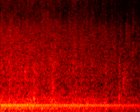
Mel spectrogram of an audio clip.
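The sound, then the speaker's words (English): Steady, soft rain patters on a surface, a continuous even hiss with a faint low hum running underneath, gently fading over a couple of seconds. “You're listening to Rainy Day Laundry.”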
